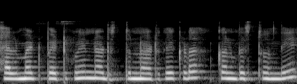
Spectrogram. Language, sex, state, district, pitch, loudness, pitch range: Telugu, female, Andhra Pradesh, Krishna, 270 Hz, -13 LUFS, 265-280 Hz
